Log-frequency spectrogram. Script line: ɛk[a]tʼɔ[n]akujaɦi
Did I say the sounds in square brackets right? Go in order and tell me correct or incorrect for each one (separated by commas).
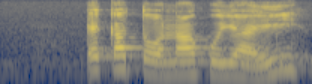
correct, correct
